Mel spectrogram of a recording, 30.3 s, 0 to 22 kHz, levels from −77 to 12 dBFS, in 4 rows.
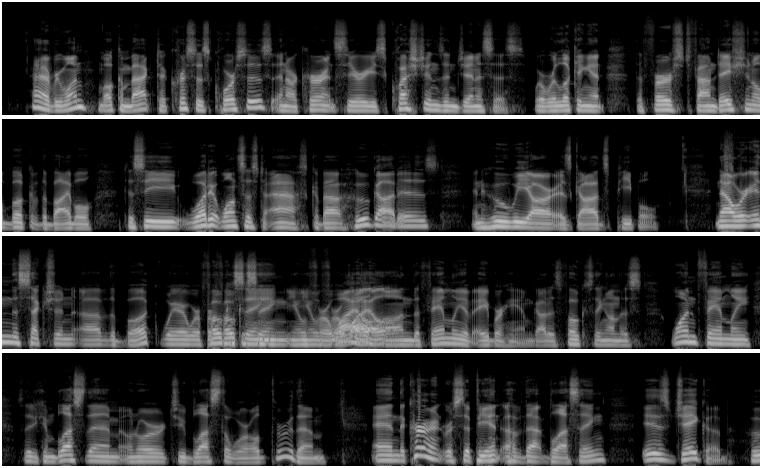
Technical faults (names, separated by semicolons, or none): doubled audio track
